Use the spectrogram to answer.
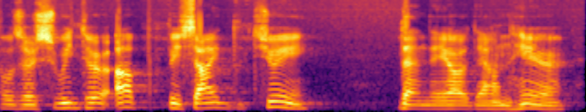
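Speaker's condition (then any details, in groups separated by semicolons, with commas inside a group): ALS; at least a couple of months since diagnosis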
